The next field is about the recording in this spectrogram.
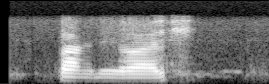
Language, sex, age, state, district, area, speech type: Manipuri, male, 18-30, Manipur, Kangpokpi, urban, conversation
